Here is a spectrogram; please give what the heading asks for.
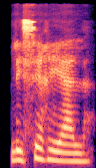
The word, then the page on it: les cereales: frances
